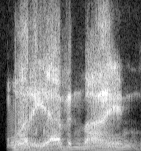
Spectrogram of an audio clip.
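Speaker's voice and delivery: put-on goblin voice, rough and creaky. Player speaks as the enemy goblin, not in own voice; enemy goblin voice. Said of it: "in the goblin's voice, not in my own".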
